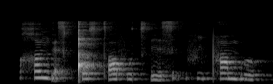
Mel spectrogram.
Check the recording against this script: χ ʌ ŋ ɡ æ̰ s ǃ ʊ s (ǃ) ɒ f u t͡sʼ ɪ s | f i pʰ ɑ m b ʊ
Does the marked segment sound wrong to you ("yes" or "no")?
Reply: yes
